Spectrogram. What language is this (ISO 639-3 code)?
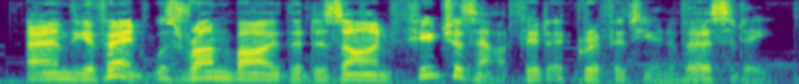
eng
